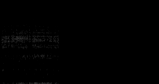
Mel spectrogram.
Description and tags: Pinzas de robot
